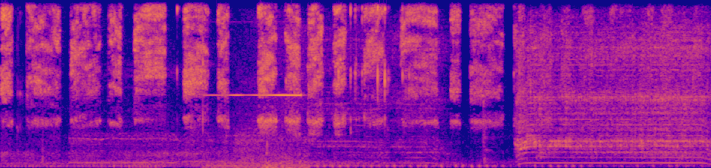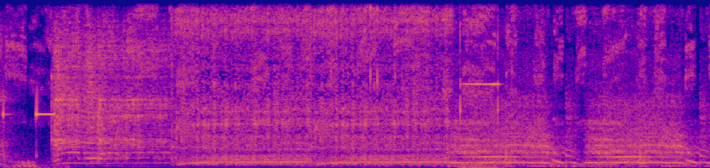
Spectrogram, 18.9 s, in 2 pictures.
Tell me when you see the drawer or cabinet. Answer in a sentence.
The drawer or cabinet can't be heard in this clip.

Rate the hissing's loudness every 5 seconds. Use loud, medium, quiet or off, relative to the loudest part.
loud, medium, quiet, quiet.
